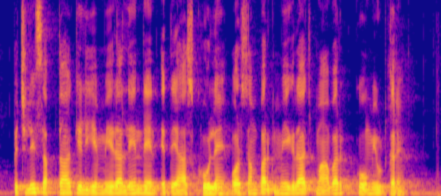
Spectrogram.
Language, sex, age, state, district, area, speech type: Hindi, male, 18-30, Madhya Pradesh, Gwalior, urban, read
